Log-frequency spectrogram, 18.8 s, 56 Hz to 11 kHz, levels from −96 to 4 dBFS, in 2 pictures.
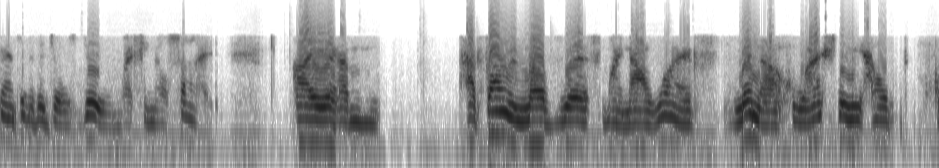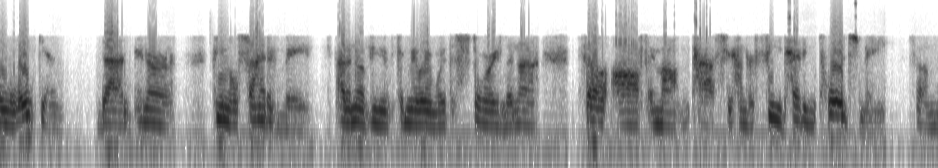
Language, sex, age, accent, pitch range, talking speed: English, male, 40-59, American, 110-130 Hz, 150 wpm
